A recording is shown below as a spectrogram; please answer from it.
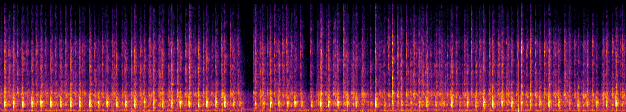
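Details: Powered chair that sounds like a tractor: rapid, rough clattering ticks running steadily throughout from the chair's drive; cause unknown.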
